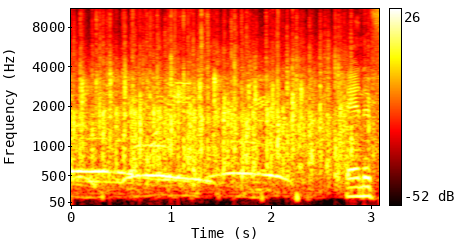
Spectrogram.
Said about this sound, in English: Wow. Give him an applause.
